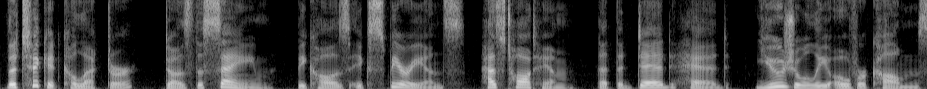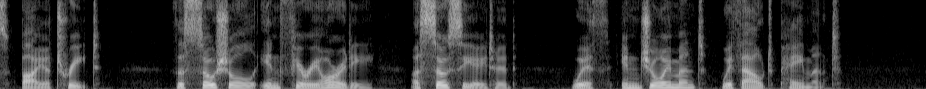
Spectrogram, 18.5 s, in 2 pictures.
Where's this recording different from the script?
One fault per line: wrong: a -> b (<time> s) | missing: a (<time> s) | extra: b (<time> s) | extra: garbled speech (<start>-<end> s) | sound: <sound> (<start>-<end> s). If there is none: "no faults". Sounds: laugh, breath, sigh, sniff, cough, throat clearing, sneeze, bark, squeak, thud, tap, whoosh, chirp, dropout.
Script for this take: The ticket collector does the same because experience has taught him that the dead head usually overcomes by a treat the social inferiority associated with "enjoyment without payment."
no faults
